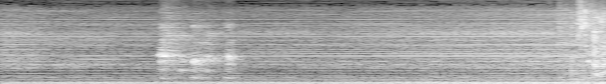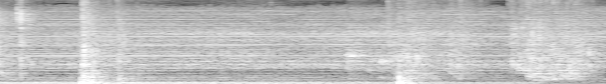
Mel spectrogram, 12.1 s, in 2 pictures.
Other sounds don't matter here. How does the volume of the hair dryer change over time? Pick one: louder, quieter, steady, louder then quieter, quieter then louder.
louder.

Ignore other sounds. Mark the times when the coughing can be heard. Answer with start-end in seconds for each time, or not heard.
1.6-2.4, 9.5-10.2.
